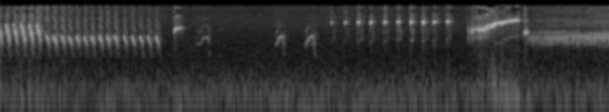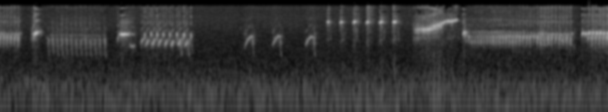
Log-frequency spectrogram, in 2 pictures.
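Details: Canary singing a master recording meant to train other birds. Fast buzzy rolled trills alternate with quick upward-swooping whistles and bursts of high, clipped chip series. Short pauses separate the phrases, and no other sounds are heard.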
